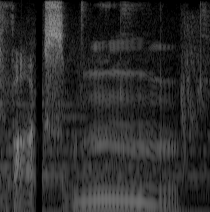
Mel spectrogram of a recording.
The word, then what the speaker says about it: Fux: You pronounce it as Fox. But you spelled it like with UX instead of AUX.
